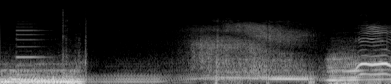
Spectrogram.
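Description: Hard launch from a standing start in a drag race between a Tesla Model X Plaid, Ferrari SF90 and Lamborghini Aventador SVJ: a loud engine roar rises and swells into a surging acceleration, then a sharp high-revving whine as another car pulls away.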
